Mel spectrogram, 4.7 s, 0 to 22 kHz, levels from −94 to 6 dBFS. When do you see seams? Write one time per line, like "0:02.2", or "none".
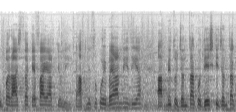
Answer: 0:01.5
